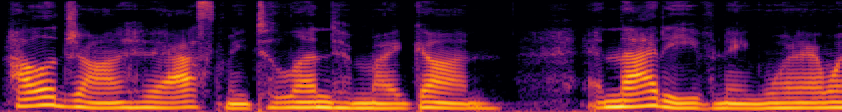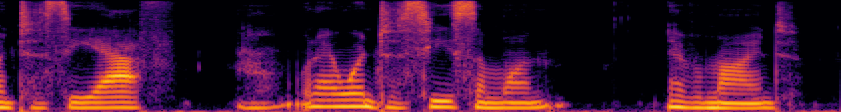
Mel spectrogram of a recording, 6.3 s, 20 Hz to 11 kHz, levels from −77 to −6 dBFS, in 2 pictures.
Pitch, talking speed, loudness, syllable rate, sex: 155 Hz, 245 wpm, -17 LUFS, 6.9 syllables/s, female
